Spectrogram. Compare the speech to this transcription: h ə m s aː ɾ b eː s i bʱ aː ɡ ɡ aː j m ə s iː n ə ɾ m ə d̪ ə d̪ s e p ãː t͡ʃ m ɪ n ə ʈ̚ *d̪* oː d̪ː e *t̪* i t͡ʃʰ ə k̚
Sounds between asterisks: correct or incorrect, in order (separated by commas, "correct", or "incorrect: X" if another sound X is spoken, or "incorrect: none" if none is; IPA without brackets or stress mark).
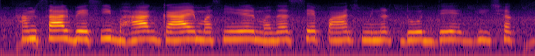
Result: correct, incorrect: d̪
